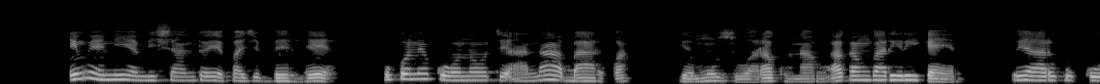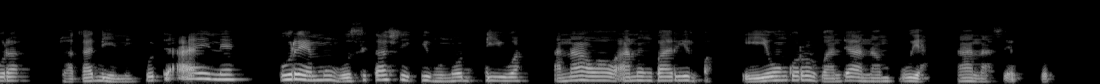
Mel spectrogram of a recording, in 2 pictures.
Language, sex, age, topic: Ndau, female, 36-49, health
